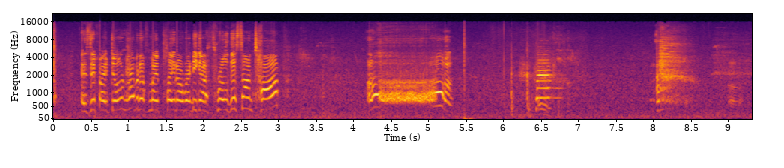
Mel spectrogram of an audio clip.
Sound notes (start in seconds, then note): 4.2 loud screaming; 6.4 loud honk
